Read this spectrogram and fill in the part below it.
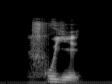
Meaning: to cheat
- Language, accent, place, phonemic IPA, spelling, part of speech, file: French, France, Lyon, /fʁu.je/, frouiller, verb, LL-Q150 (fra)-frouiller.wav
